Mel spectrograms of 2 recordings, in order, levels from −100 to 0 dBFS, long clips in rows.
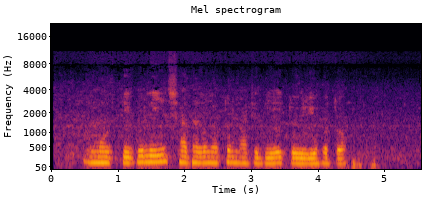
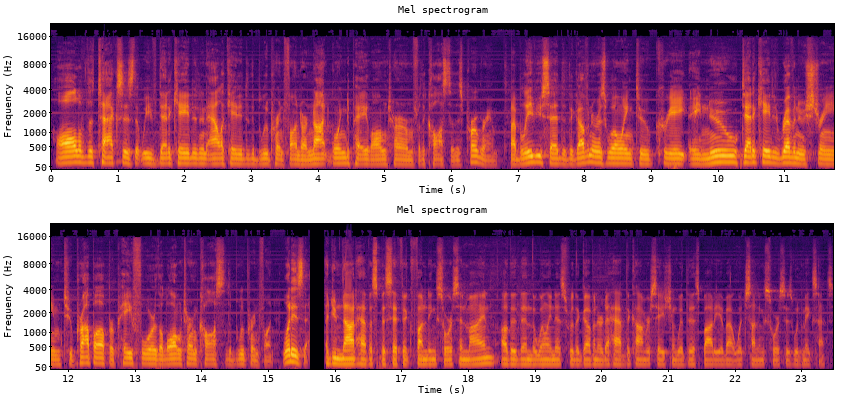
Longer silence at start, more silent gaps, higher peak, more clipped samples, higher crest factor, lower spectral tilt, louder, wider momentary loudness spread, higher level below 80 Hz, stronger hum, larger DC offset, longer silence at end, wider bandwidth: first, 0.25 s vs 0.05 s; second, none vs 15.62-15.79 s; second, -10 dBFS vs 0 dBFS; neither; second, 16 dB vs 22 dB; first, -9.5 dB/octave vs -4 dB/octave; second, -25 LUFS vs -21 LUFS; second, 7 LU vs 11 LU; first, -50 dBFS vs -58 dBFS; neither; neither; first, 0.7 s vs 0 s; second, 9 kHz vs 18.5 kHz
